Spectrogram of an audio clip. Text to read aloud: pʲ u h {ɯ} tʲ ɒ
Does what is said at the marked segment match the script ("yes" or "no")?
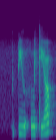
no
